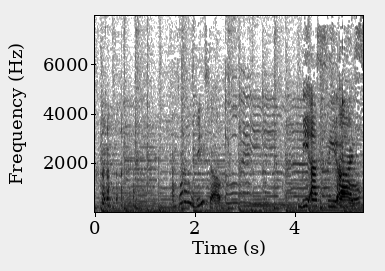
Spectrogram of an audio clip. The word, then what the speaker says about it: VSCO: Girl, isn't it Visco Girl? It doesn't matter. They're awful either way. I thought it was Visco. VSCO. Guys, sound off in the comments. Yeah. How do you pronounce Visco it?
